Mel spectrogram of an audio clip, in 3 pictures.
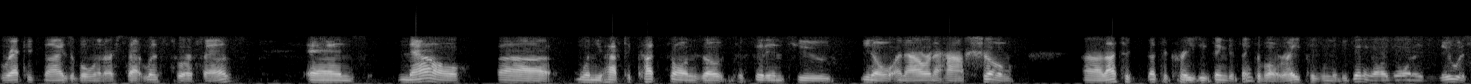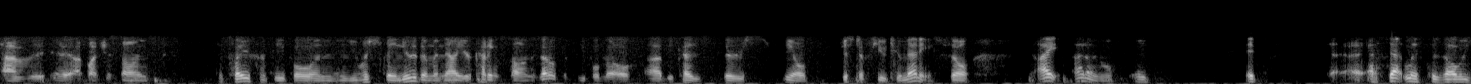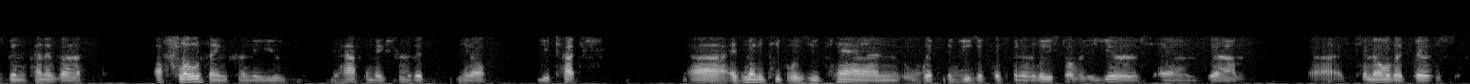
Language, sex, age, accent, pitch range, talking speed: English, male, 40-59, American, 95-110 Hz, 190 wpm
